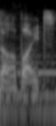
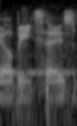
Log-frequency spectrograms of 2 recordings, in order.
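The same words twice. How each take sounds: First: The word is given its colloquial pronunciation. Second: The word is given its formal pronunciation. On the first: This is the common everyday form. "most of the Low Gothic um, folks will probably refer to it as" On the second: This is the official upper-class form. "the High Gothic term might be"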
